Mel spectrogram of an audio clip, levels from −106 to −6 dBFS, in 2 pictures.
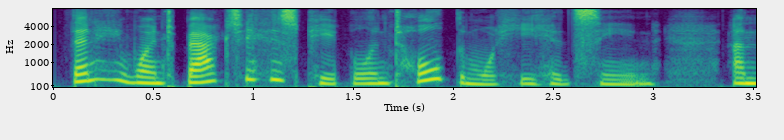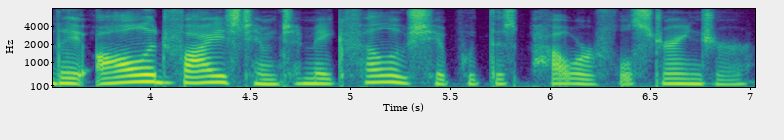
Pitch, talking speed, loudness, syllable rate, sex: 210 Hz, 220 wpm, -20 LUFS, 5.3 syllables/s, female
